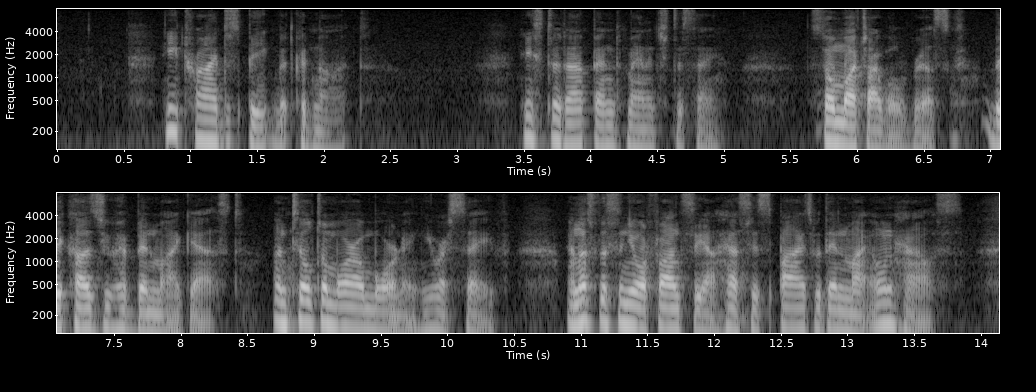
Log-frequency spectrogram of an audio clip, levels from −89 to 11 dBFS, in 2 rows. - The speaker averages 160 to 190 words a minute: Yes, average, 180 wpm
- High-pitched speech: No, low, 125 Hz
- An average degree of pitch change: Yes, average, 3.4 semitones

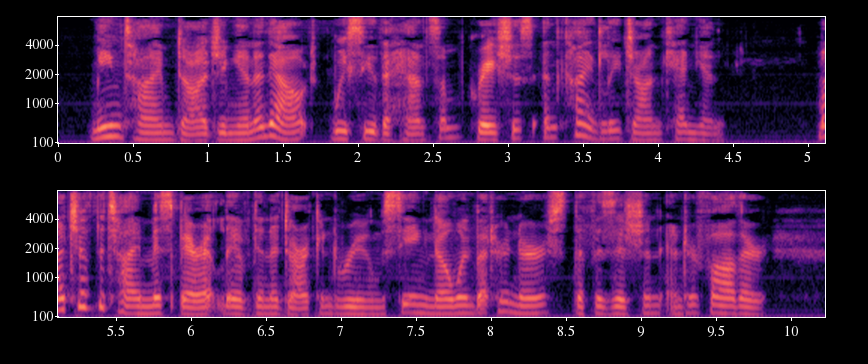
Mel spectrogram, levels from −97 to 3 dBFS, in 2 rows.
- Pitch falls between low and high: Yes, medium, 170 Hz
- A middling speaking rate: No, fast, 210 wpm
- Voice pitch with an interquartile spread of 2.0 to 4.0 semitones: Yes, narrow, 2.4 semitones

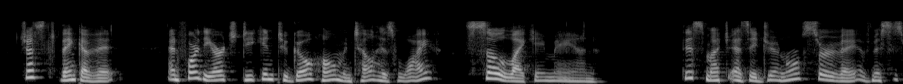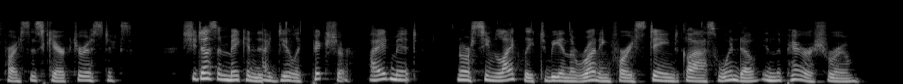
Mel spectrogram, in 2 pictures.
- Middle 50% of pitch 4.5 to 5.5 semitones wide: Yes, average, 5.2 semitones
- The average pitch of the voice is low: No, medium, 185 Hz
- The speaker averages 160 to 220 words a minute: Yes, average, 180 wpm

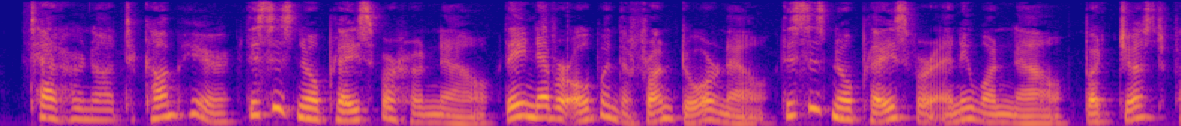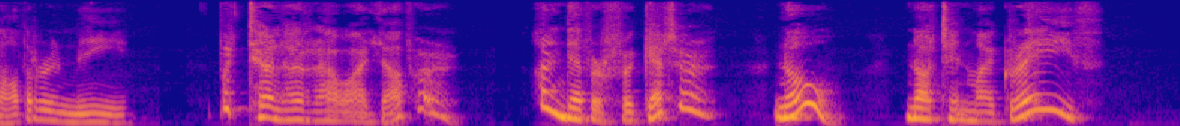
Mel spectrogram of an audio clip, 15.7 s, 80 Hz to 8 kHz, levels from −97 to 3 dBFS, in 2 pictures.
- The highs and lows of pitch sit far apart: Yes, wide, 7.1 semitones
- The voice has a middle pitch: No, high, 195 Hz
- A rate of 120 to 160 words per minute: No, average, 185 wpm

